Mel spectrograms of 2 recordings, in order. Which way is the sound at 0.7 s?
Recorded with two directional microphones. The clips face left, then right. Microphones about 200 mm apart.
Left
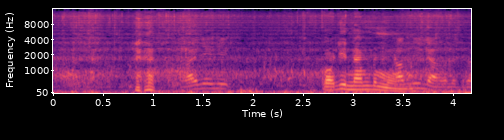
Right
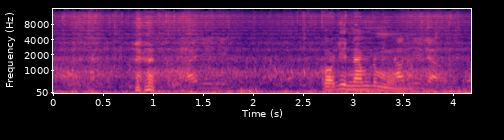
10° left (ahead or behind).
